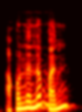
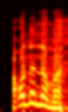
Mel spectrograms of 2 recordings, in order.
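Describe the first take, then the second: First: Said in the usual way. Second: Exasperated complaint. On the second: Pretend. Churchgoer complaining the sermon is about him, exasperated. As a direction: caught out again and fed up. Listener feels targeted by preaching.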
